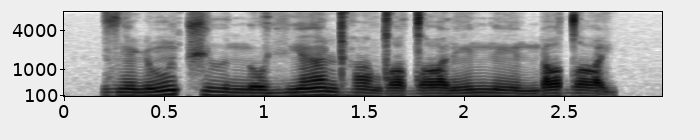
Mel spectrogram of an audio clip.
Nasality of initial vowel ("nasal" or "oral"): nasal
